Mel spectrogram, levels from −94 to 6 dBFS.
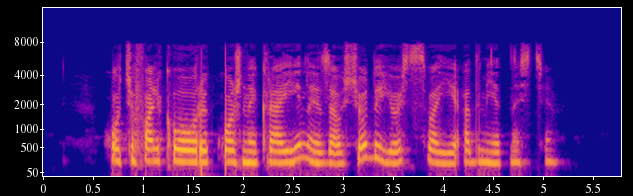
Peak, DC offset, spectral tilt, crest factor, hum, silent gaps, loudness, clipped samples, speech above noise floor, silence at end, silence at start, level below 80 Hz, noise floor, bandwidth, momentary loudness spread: -2 dBFS; under 0.1%; -5.5 dB/octave; 14 dB; none; none; -16 LUFS; under 0.1%; 52 dB; 0.65 s; 0.7 s; -54 dBFS; -67 dBFS; 8 kHz; 14 LU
